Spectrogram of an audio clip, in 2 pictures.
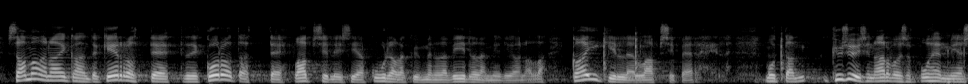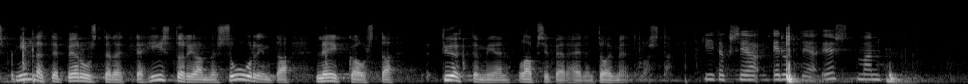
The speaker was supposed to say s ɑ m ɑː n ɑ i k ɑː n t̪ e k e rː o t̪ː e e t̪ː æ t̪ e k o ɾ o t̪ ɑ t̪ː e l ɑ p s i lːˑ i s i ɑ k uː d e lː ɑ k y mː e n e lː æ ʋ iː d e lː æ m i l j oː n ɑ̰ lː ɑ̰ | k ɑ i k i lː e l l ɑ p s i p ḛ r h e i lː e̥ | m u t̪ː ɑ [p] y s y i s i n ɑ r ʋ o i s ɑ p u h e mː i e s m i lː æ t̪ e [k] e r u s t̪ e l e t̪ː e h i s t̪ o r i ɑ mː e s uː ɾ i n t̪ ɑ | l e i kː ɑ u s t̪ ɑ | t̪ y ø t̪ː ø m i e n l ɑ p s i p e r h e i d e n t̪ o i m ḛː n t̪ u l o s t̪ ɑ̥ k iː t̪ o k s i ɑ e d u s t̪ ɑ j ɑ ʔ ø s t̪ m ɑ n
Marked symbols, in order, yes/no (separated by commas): no, no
